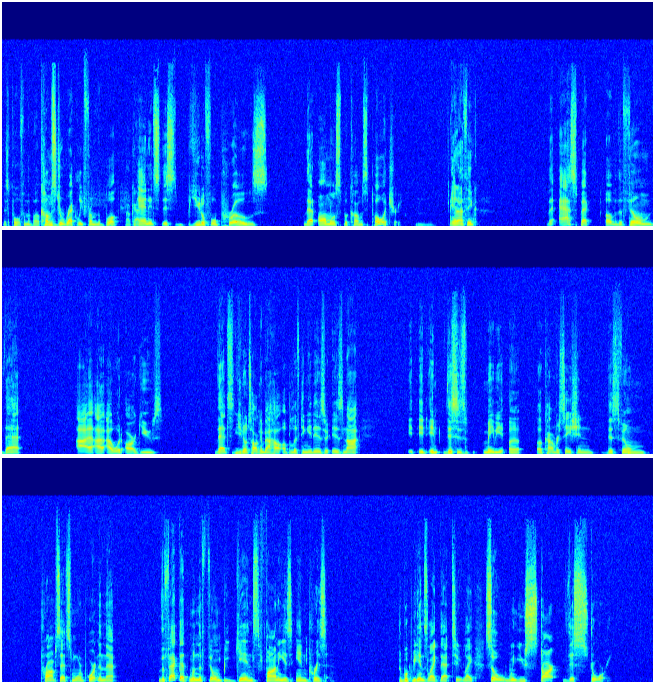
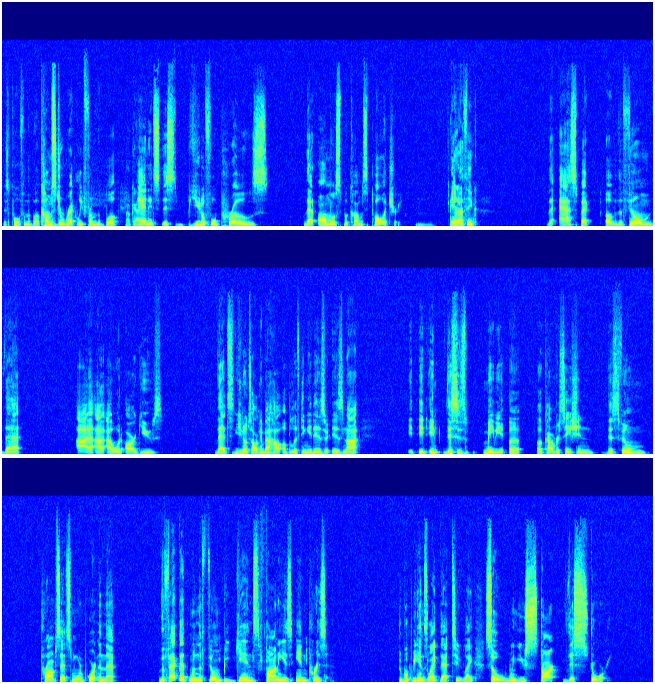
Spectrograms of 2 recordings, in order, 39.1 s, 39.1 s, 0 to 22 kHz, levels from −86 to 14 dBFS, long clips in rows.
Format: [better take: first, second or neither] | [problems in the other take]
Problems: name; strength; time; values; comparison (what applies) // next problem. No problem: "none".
neither | hiss; faint; throughout; 25 dB below the speech; the same in both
